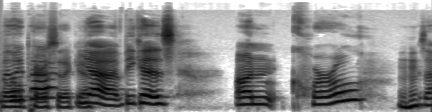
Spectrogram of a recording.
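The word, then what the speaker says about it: Quirrell: he's like a little parasitic yeah because on qul is that how you say his name yep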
